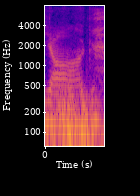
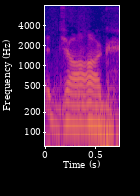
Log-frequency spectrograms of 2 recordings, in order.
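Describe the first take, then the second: First: The word starts with a Y sound. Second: The word starts with a J sound. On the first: "we pronounce the J as a Y" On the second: "Instead of pronouncing it as as jog"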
